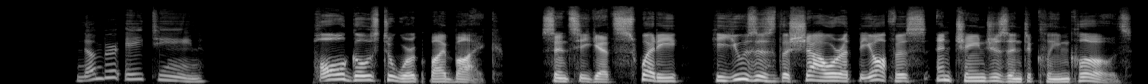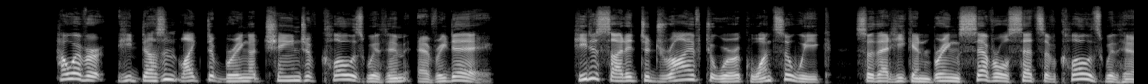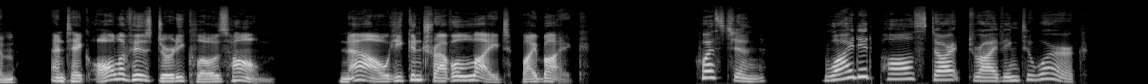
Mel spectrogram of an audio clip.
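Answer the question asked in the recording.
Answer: To bring several sets of clothes and take dirty clothes home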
